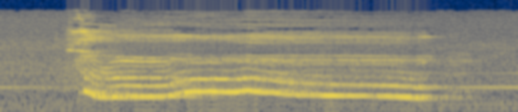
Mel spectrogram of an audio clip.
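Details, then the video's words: Pet dog howling along with a weekly tornado siren test, treating the siren like another howling dog; one long, loud, wavering howl sliding up then slowly falling over about two seconds, with a faint steady tone underneath. "Dog v. Tornado Siren"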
